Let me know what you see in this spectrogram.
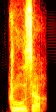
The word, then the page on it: cruiser: Indian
